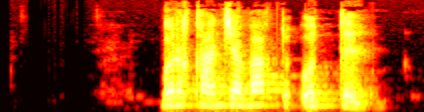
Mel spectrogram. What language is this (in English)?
Uzbek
